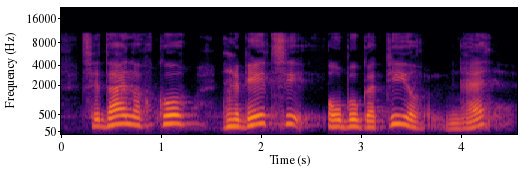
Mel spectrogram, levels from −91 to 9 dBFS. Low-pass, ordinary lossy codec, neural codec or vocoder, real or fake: none; none; autoencoder, 22.05 kHz, a latent of 192 numbers a frame, VITS, trained on one speaker; fake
